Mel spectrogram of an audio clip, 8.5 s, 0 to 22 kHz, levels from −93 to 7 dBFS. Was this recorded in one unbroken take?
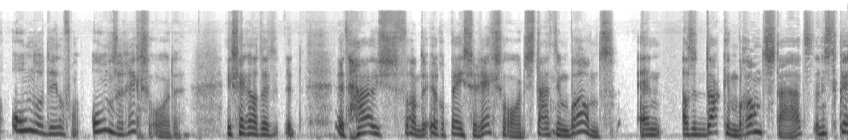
yes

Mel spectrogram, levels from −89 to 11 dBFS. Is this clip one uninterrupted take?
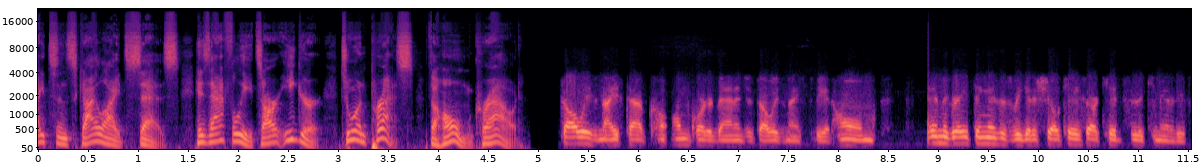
yes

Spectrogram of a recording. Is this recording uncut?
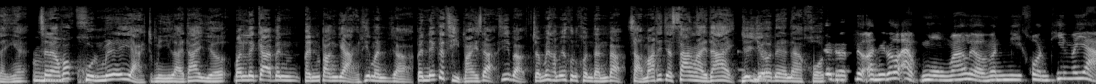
no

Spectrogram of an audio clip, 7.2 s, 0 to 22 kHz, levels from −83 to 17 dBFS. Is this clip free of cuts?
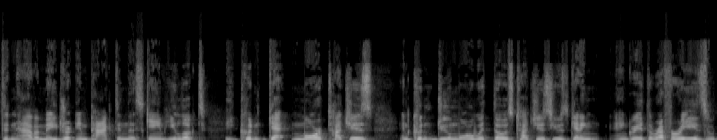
no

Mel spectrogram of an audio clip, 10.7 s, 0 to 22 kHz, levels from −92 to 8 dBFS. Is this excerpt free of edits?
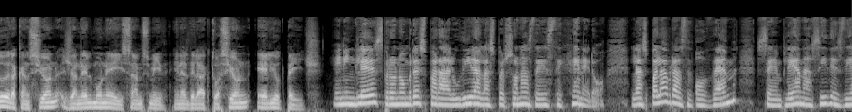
no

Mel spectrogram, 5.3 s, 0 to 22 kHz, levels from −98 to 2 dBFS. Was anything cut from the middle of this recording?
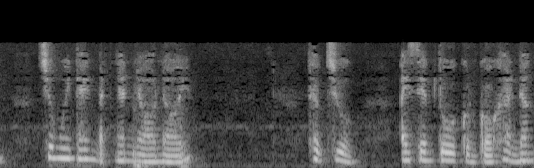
no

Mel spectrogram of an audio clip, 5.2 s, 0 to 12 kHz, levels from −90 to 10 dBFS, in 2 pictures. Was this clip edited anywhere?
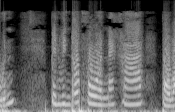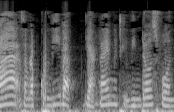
no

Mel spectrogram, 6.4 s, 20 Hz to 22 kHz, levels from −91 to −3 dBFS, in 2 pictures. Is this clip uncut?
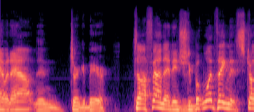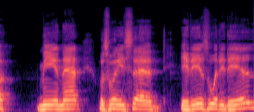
yes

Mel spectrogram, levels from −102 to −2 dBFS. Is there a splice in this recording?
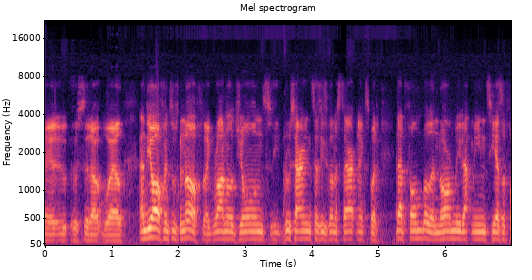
yes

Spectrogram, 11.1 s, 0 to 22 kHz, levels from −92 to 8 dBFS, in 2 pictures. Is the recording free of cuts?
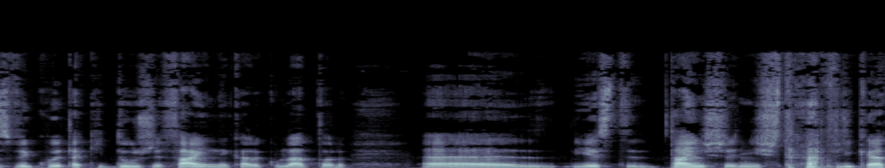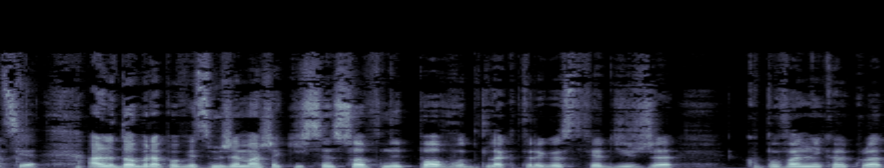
yes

